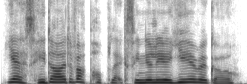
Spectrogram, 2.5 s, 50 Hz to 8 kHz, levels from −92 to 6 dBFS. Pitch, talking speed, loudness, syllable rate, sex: 235 Hz, 220 wpm, -15 LUFS, 6.1 syllables/s, female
